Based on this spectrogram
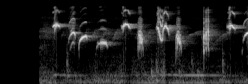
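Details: Long-tailed shrike training song for caged birds, packed with fill-in phrases. A quick run of varied high chirps and slurred whistles rises and falls, repeated at a fast pace, with a faint low tone behind.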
